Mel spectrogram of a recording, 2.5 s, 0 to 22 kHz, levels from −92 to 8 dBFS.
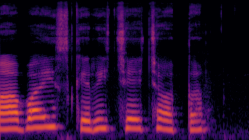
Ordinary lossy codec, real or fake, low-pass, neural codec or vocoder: none; fake; none; vocoder, 44.1 kHz, 128 mel bands every 512 samples, BigVGAN v2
